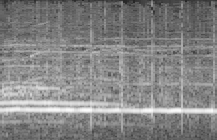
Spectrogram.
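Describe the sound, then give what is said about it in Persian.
A crowd at a live performance applauds, cheers and whistles for a performer. A sustained whistle tone rides over a dense, loud wash of clapping and shouting that continues throughout. “لطفاً با کف و سوت و هورا دعوت کنیم”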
